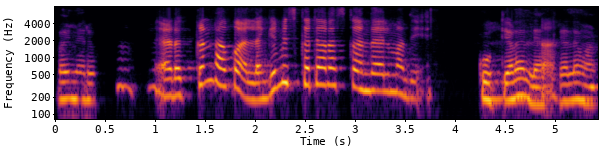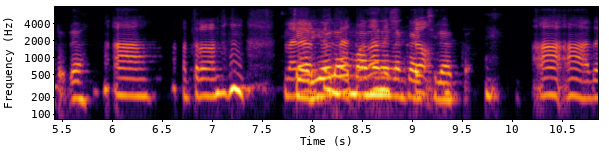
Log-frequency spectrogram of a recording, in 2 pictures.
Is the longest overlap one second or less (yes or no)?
no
